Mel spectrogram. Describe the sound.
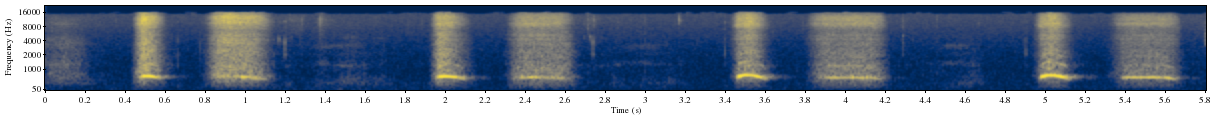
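A person imitates a common cuckoo's call, whistling four two-note "cuck-oo" pairs in a steady rhythm: a short higher note, then a longer lower one, with brief pauses between pairs.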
